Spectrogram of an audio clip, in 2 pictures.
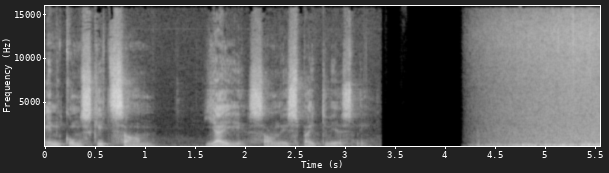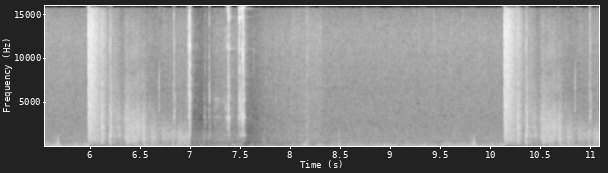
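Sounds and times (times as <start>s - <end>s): loud gunshot: 6.0s - 7.1s, 10.1s - 11.0s
sharp clicks: 6.7s - 7.6s.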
